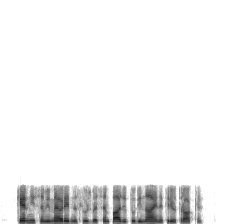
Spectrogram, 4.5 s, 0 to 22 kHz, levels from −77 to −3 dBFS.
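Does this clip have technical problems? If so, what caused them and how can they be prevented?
Yes. The speech has passed through a Bluetooth CVSD headset codec for its whole length. The band runs only from about 250 Hz to 3.4 kHz, so the sound is thin and boxy. CVSD sends one bit per sample, saying only up or down, with a step size that adapts, which fits a 64 kbps CVSD stream. Fast, loud high content outruns the step. S sounds turn scratchy, and a grainy hiss sits under the speech. To prevent it, record through a wired microphone or a headset using a wideband Bluetooth codec.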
